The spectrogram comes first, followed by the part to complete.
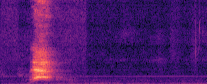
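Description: A boxer dog barks once, short and sharp, about half a second in, during rough play between two boxers.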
